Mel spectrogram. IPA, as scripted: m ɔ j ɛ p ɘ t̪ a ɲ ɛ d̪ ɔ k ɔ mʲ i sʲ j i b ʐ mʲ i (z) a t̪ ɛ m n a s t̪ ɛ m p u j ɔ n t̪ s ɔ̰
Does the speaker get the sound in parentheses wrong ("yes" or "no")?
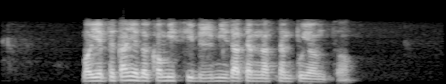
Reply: no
